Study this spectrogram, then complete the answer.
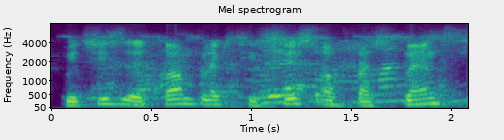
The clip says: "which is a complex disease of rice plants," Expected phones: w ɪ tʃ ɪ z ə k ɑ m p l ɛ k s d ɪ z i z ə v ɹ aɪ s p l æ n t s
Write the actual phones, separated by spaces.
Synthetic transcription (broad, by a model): w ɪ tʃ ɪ s ə k ɑ m p l ɛ k s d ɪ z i s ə f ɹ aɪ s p l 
